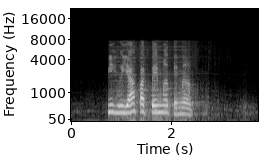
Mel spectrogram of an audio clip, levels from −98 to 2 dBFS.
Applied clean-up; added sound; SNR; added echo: neural separator model SepFormer DNS4.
